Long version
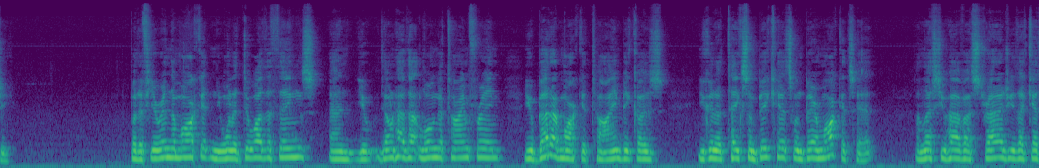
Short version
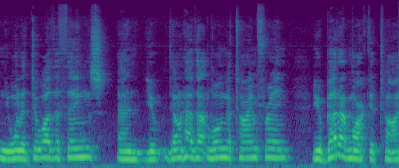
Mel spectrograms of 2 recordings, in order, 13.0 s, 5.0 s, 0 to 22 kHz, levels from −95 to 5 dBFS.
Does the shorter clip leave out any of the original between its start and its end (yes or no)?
no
